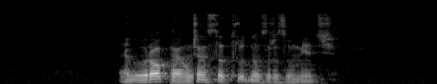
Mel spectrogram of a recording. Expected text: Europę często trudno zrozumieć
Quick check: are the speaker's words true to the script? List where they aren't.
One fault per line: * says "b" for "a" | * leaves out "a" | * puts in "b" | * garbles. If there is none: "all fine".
all fine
